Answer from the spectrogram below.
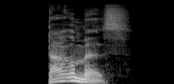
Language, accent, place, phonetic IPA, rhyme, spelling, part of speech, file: German, Germany, Berlin, [ˈdaʁməs], -aʁməs, Darmes, noun, De-Darmes.ogg
- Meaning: genitive singular of Darm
